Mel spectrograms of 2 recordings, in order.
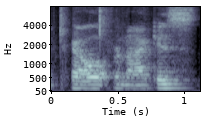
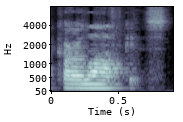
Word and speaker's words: Karlaftis: I really think, and George, I can't hardly say his name, Galifianakis, the end Kansas City's got. I think you build that line if he falls there. Karlaftis? Yeah, Karlaftis.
